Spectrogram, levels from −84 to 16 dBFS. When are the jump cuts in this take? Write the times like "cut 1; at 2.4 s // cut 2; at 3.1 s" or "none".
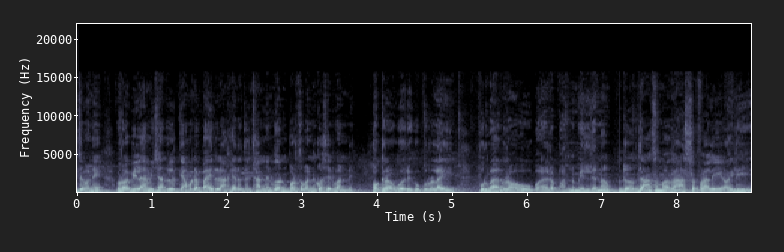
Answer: cut 1; at 3.8 s // cut 2; at 7.2 s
